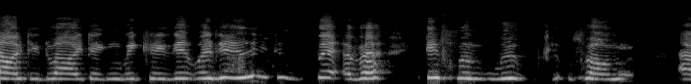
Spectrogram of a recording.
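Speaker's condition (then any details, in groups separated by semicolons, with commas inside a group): Cerebral palsy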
